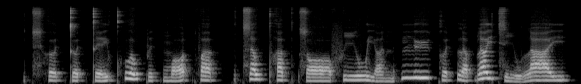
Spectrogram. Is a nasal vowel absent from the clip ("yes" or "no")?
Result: yes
